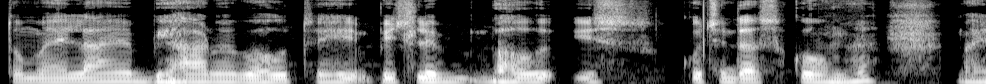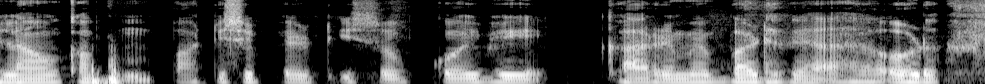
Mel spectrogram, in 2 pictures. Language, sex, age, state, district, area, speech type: Hindi, male, 18-30, Bihar, Begusarai, urban, spontaneous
